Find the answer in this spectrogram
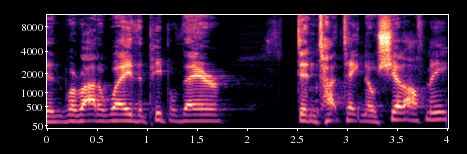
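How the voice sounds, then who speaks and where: A man speaks at a moderate pace in a fairly high, somewhat breathy voice with fairly even intonation over a quiet background. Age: 60s. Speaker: recovering addict, navy veteran. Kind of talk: testimony. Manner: halting.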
